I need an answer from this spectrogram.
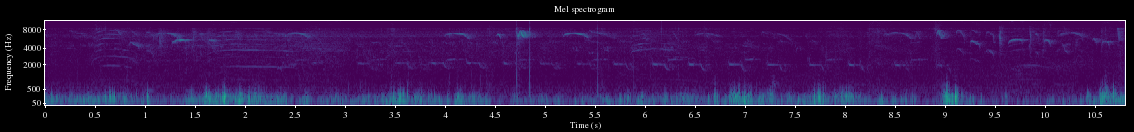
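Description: Small birds chirping over and over: quick, high, arched notes throughout, with a run of evenly spaced lower chirps through the middle. Underneath is an uneven low rumble.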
